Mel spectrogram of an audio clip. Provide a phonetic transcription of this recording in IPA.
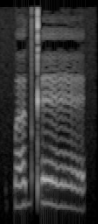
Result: p ɐ d kʼ ɛː

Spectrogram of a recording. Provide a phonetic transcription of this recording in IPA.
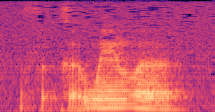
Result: θ ə̰ k ə̰ w ẽ β ə

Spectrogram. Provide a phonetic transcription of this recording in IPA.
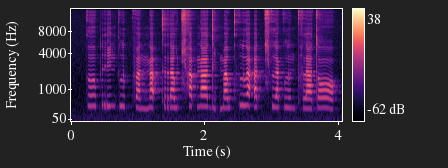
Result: k ɤː˥˩ p r i˥˩ n k l u˥˩ k̚ f a˨˩ n ŋ a˦˥ ʔ t r a˦˥ w t͡ɕʰ a˥˩ p̚ ŋ aː˥˩ d i˨˩ ʔ m a˦˥ w kʰ l u˥˩ a̯ ʔ a˥˩ t̚ t͡ɕʰ ɯ˧ a̯ k l u˧ n pʰ l aː˧ t ɔː˥˩

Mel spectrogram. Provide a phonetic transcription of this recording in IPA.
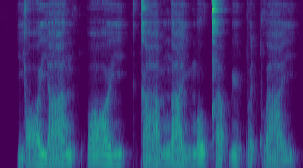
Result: j ɔː˨˥ j aː˨˥ n̪ ɪ˨ k̚ p ɔː˥ j | k aː˨˥ m n̪ aː˧ j m o˥ w kʰ ɐ˨˥ p̚ yː˨ p ɵ˨˥ t̚ kʷ aː˨˩ j

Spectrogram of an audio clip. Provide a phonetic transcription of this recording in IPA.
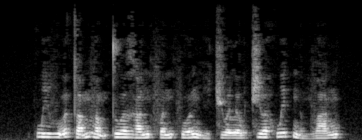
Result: k w i˧ v ṵ˧˥ ə̯ t̪ a̰˧˥ m v a̰˧˨ m t̪ u˧ ə̯ ɣ a˨˦ n f ə˨˦ n f u˨˦ ə̯ ŋ i̤˨˩ t͡ɕ u˧ ə̯ l ə˨˦ w t͡ɕ ɨ˧ ə̯ h w i˦˥ t̚ n ə̤˨˩ m v a˨˦ ŋ

